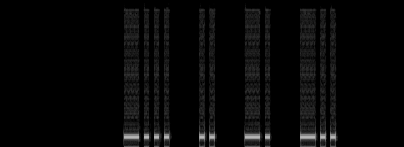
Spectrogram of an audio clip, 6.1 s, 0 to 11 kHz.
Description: Morse code, heard as a keyed tone, about 16 wpm, 800 Hz. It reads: B I N D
